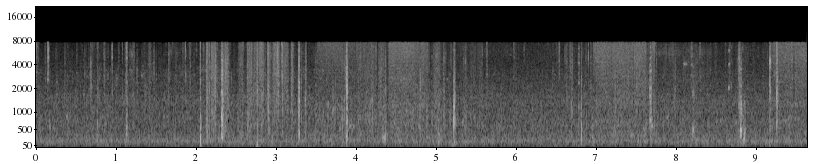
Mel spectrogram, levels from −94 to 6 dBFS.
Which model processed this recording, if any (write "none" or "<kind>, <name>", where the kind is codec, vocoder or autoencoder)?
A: none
